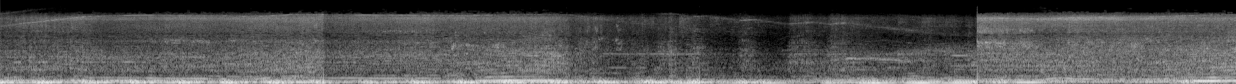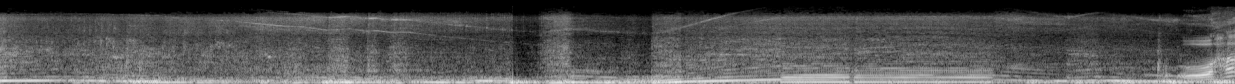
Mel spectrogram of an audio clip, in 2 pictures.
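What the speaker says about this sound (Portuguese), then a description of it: "Mostra o pipoco pra nós." A car at a car meet revs hard again and again, the engine loud and close as it climbs and drops in repeated bursts.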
